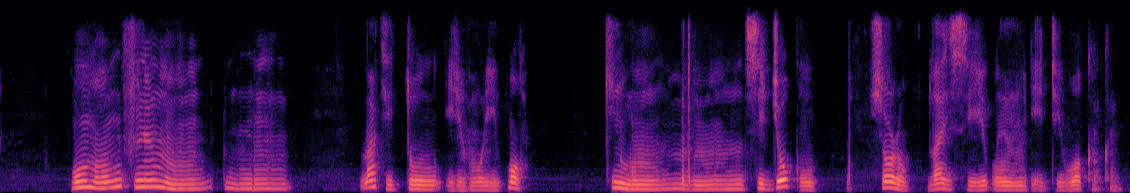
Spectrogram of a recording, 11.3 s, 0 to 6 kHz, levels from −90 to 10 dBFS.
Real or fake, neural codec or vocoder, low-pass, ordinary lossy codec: fake; autoencoder, 22.05 kHz, a latent of 192 numbers a frame, VITS, trained on one speaker; 5.4 kHz; Opus, 64 kbps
